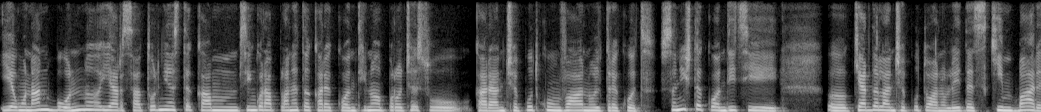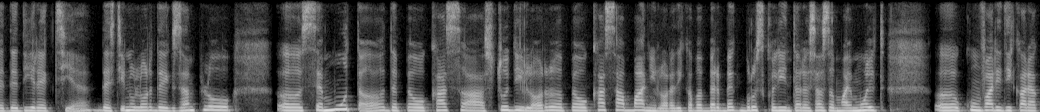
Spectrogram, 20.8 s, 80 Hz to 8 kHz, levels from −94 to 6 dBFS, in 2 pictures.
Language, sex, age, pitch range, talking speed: Romanian, female, 40-59, 205-235 Hz, 165 wpm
